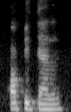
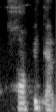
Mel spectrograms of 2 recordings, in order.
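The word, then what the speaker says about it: hôpital: মায় থাকবে অপিল্যা অপিতাল অসপিতাল ওতেল হপিতাল না অপিতাল ফ্রেঞ্চে এইচ নাই এই ওয়ার্ডটাই কাইন্ড অফ নাইন বলতে গেলে লেটারটাই নাই অপিতাল ওতে মানে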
